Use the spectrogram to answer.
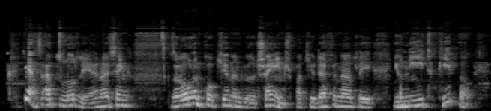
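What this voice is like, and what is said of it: Strong German accent. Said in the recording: “as you can hear from my strong accent, I'm a German”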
